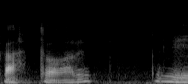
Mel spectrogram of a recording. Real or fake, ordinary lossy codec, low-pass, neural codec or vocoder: fake; none; 7.2 kHz; vocoder, 44.1 kHz, 128 mel bands, Pupu-Vocoder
